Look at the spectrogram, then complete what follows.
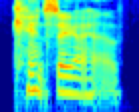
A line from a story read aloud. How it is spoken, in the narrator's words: says with a chuckle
